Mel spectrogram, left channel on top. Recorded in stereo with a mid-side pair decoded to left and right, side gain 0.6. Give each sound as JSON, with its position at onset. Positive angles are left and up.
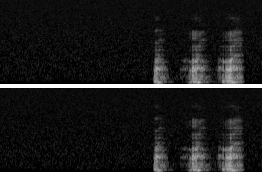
{"t": 1.5, "sound": "laughter", "azimuth_deg": 5}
